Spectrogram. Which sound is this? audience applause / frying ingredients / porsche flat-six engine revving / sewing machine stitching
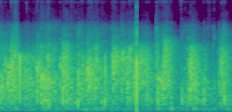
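audience applause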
